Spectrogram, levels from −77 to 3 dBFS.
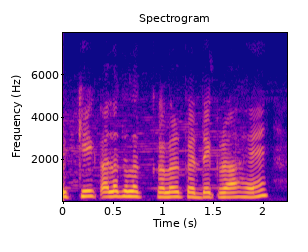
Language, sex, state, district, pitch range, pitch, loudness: Hindi, female, Arunachal Pradesh, Longding, 215-240 Hz, 220 Hz, -12 LUFS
